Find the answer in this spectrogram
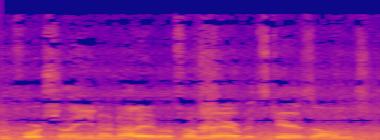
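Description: Noticeable background noise behind a man's voice. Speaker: vlogger. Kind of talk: casual vlog chat. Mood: mildly exasperated storytelling.

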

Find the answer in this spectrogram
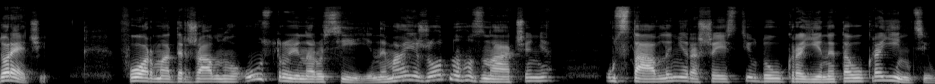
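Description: A man with an ordinary speaking voice talks at a fairly slow pace and a fairly high pitch, his intonation lively. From Ukraine. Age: 40s. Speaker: YouTuber. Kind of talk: opinion monologue to camera.

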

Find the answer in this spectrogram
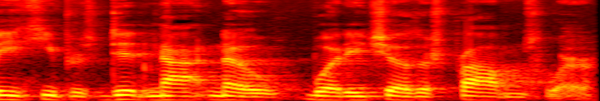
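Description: Delivered at a fairly slow pace, the voice has a Mississippi accent and monotone, flat intonation. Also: man. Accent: Southern US (Mississippi). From Mississippi, US South. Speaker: farm organization environmental coordinator; conference presenter. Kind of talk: conference presentation. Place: meeting room. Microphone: camera far.

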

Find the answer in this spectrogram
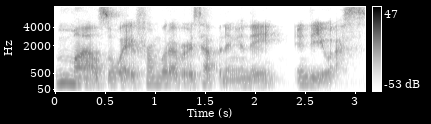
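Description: With a Slovak accent, a woman talks at a fairly slow pace with ordinary pitch variation over light background noise. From Slovakia. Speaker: YouTube reaction channel host. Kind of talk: casual reaction commentary. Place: home room.

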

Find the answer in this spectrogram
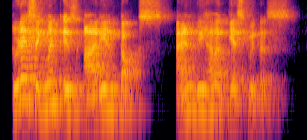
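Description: A man speaks in a high pitch. The background is quiet, but room echo is audible. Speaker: actor and screenwriter. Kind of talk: talk show host introduction. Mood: cheerful, smiling. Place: home room.

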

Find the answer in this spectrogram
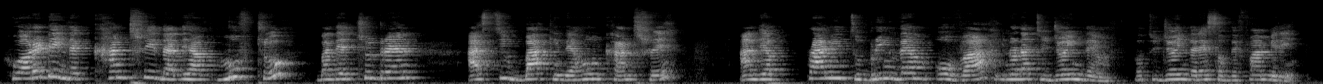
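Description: Audible room echo carries a woman's bright, sharp tone at a high pitch, with ordinary pitch variation and a moderate pace. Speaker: advice vlogger. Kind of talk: explanatory vlog talk. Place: home room.

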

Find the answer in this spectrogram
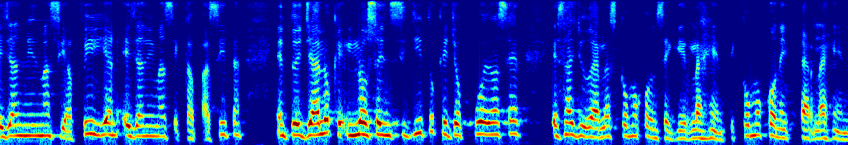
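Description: A woman at a fairly high pitch, somewhat breathy with a dark, mellow tone, lively intonation and a fairly quick pace over a quiet background. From Colombia, rural Caldas. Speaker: network marketing entrepreneur; interviewee. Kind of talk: interview testimony. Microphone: video call.

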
